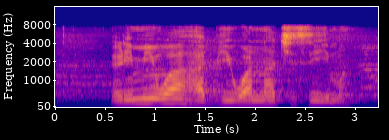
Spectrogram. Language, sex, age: Venda, male, 23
